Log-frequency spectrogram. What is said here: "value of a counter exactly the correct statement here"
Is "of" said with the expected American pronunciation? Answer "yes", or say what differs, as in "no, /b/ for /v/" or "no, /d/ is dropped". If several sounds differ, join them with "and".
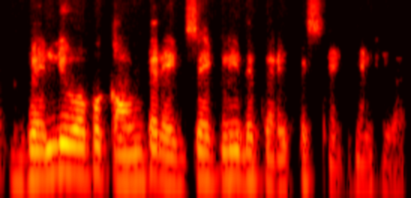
no, /p/ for /v/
